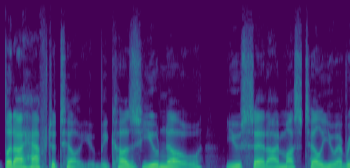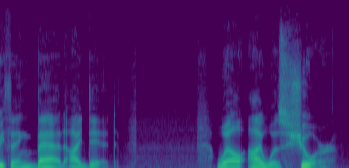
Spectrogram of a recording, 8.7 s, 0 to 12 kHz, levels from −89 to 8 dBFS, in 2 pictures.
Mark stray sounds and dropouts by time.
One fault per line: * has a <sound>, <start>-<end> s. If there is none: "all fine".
all fine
